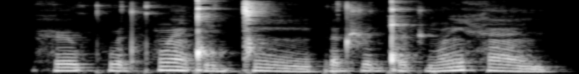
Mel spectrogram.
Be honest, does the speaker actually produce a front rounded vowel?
yes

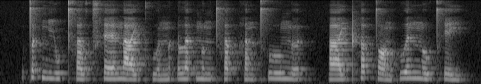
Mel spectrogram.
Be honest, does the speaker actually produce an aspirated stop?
yes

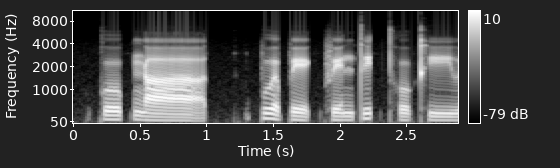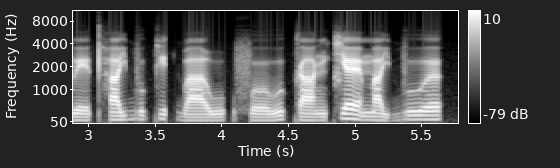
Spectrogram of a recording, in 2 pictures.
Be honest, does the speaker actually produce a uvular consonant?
no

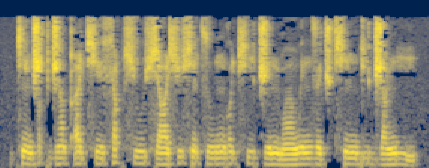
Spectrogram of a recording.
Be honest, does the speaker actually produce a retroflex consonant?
no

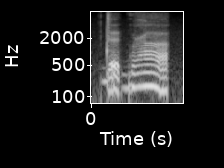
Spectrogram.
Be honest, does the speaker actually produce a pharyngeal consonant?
yes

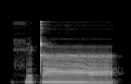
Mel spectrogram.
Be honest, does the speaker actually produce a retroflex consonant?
yes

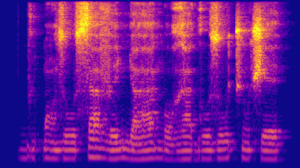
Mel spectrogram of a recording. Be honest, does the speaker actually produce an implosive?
yes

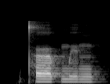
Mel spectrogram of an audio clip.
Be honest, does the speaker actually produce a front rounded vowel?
yes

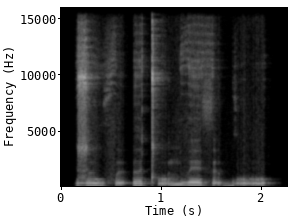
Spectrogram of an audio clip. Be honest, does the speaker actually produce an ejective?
yes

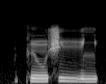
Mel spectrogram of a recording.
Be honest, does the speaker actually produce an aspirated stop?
no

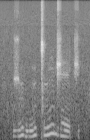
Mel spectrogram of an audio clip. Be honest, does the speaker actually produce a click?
yes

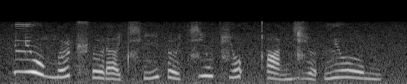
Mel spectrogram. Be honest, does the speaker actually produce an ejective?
no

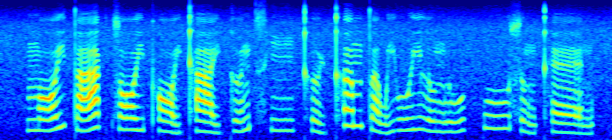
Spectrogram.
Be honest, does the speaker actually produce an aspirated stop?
yes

